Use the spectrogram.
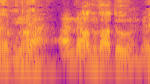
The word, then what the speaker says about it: Andhadhun: How do you even pronounce it? Andhadhun.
